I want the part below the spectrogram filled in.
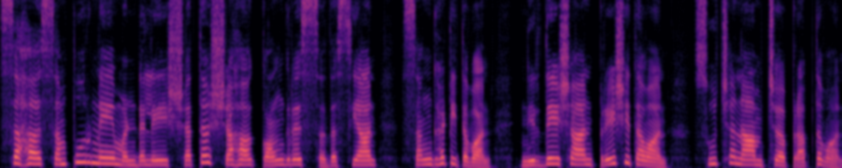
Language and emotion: Sanskrit, neutral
